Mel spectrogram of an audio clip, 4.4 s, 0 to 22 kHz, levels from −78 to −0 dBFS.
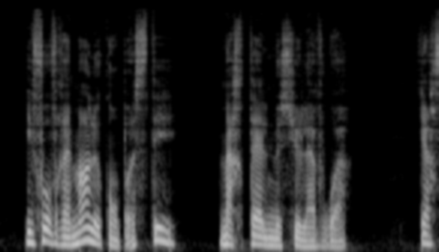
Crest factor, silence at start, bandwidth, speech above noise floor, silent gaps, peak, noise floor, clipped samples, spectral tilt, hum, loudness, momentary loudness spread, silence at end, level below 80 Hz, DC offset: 18 dB; 0.25 s; 19 kHz; 45 dB; none; -6 dBFS; -68 dBFS; under 0.1%; -6 dB/octave; none; -24 LUFS; 8 LU; 0 s; -54 dBFS; under 0.1%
